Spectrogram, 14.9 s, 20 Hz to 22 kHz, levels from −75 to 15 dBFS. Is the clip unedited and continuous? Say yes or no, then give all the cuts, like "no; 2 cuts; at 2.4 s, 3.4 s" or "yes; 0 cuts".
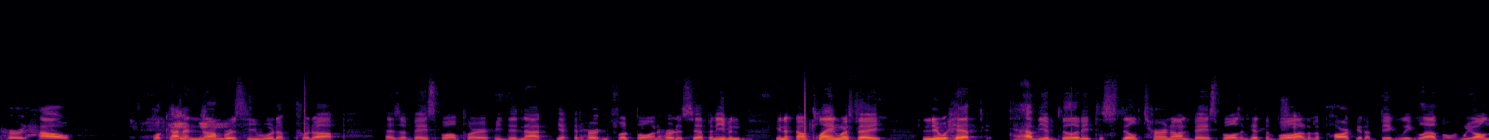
yes; 0 cuts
